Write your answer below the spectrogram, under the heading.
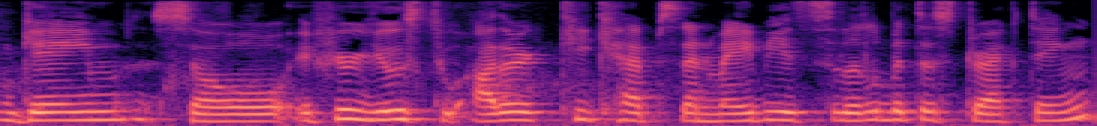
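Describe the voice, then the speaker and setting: With a non-native accent, a woman speaks at medium pitch in a dark, mellow tone and fairly even intonation. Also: moderate pace. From Germany. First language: German. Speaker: tech YouTuber. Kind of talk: product review. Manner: hesitant, many fillers.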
